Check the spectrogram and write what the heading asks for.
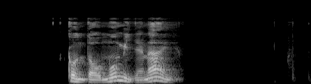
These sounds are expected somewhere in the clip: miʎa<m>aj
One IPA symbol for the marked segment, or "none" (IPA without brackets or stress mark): n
